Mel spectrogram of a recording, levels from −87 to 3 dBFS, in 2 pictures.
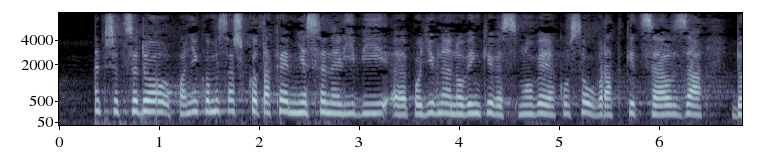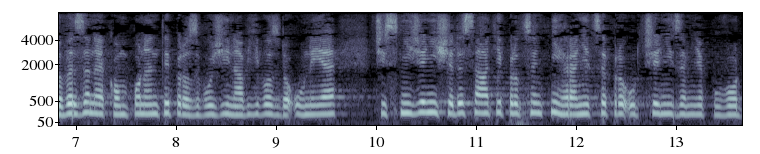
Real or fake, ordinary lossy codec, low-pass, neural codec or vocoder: real; none; none; none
